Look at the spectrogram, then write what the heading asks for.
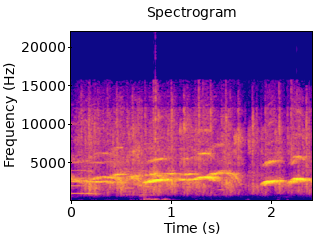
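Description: A crowd claps steadily in a dense, continuous wash of applause for Luz Elena Coloma, candidate for mayor of Quito, with a few high-pitched whistles or cheers rising above it. No one speaks.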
